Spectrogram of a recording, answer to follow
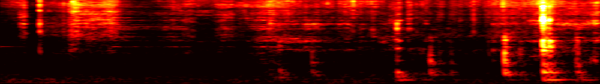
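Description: Light scrapes and small clicks of a circuit board being pushed and shifted by hand against a metal chassis, with a few sharper clicks near the end.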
